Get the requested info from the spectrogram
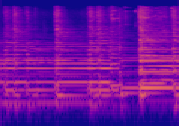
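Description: Acoustic guitar strummed in a steady rhythm, its chords ringing on, in the instrumental lead-in to a country gospel song.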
